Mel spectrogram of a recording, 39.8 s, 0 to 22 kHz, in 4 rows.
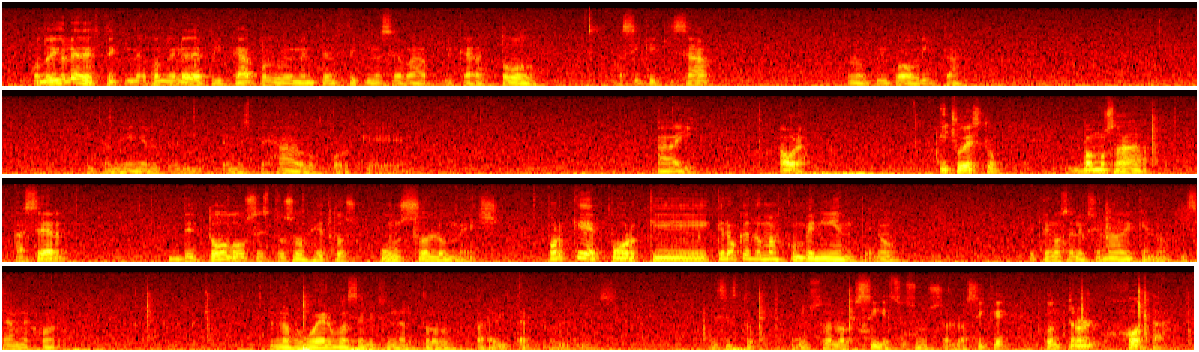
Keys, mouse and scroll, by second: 6.9 click, 9.5 click, 10.7 right click, 11.0 middle click, 11.4 right click, 12.6 right click, 13.8 right click, 15.4 click, 15.9 middle click, 16.9 scroll up 2, 19.1 right click, 19.6 shift+right click, 20.4 shift+right click, 21.0 shift+right click, 21.7 shift+right click, 22.3 shift+right click, 22.7 shift+middle click, 23.6 shift+right click, 24.2 shift+right click, 24.9 shift+right click, 25.8-29.0 shift+middle drag, 29.0 a, 29.4-31.1 middle drag, 31.2 shift+middle click, 32.0 shift+right click, 32.5 shift+right click, 33.4 shift+right click, 34.0 shift+right click, 36.2 Tab, 36.9 Tab, 39.3 ctrl+j.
